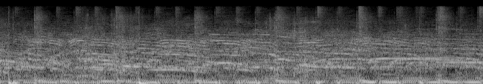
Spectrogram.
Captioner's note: spectators cheer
